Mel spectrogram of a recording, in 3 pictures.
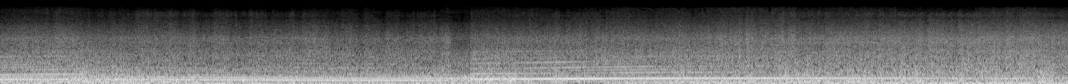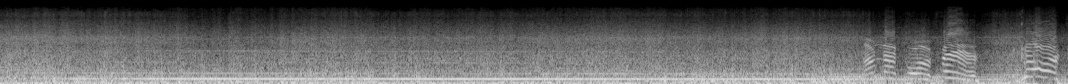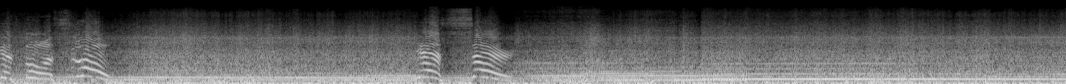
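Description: Suzuki Hayabusa's inline-four engine running steadily at highway speed, with wind and road noise on the microphone. The engine pitch steps up about five seconds in and again near the end. Between about 19 and 27 seconds there are two short spells of quick up-and-down whistling.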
